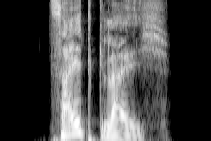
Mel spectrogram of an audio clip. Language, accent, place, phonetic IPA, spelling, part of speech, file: German, Germany, Berlin, [ˈt͡saɪ̯tˌɡlaɪ̯ç], zeitgleich, adjective, De-zeitgleich.ogg
- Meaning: at the same time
